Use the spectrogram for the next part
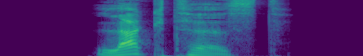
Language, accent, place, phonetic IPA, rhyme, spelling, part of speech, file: German, Germany, Berlin, [ˈlaktəst], -aktəst, lacktest, verb, De-lacktest.ogg
- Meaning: inflection of lacken: 1. second-person singular preterite 2. second-person singular subjunctive II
